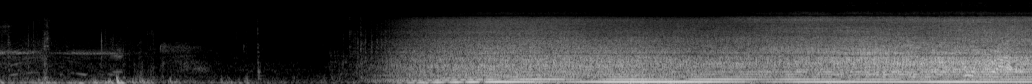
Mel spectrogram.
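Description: A 2018 Ryobi electric lawnmower converted to lithium power runs with its blades spinning. After a few quieter seconds it rises into a loud, steady whirring drone that holds close and constant to the end.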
